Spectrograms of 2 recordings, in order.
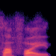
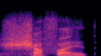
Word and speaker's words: শাফায়েত: হ্যাঁ তো ওই শাফা আমরা কিন্তু বলবো না সাফায়েত সাফায়েত না শাফায়েত তারপর হচ্ছে শাহিদান হ্যাঁ ওয়াশুহাদা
